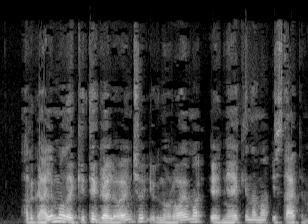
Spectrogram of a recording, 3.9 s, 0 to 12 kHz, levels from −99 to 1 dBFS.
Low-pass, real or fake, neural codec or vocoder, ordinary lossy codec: 10.8 kHz; real; none; AAC, 32 kbps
